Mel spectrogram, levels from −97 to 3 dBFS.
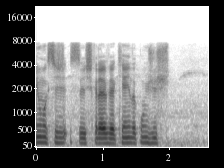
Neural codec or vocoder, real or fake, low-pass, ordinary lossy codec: none; real; none; none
